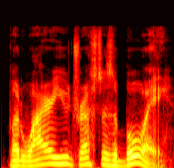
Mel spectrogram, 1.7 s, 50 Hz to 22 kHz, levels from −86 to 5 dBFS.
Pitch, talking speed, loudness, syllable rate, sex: 135 Hz, 275 wpm, -14 LUFS, 6.3 syllables/s, male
